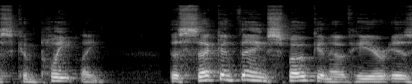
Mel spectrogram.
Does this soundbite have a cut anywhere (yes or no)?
no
